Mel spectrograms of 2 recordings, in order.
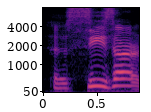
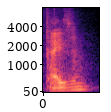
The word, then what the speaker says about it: Kaiser: JR says the 3 royal cousins, all grandsons of Queen Victoria, King George the Fifth, Kaiser Wilhelm II, Caesar, not Caesar. I know how to pronounce Kaiser.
